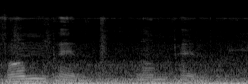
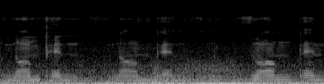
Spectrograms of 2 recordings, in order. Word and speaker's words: Phnom Penh: Jason King has been educating me on how to pronounce Phnom Penh better. The way that I've pronounced it was the leftover Vietnam War, which is not the way to pronounce it.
